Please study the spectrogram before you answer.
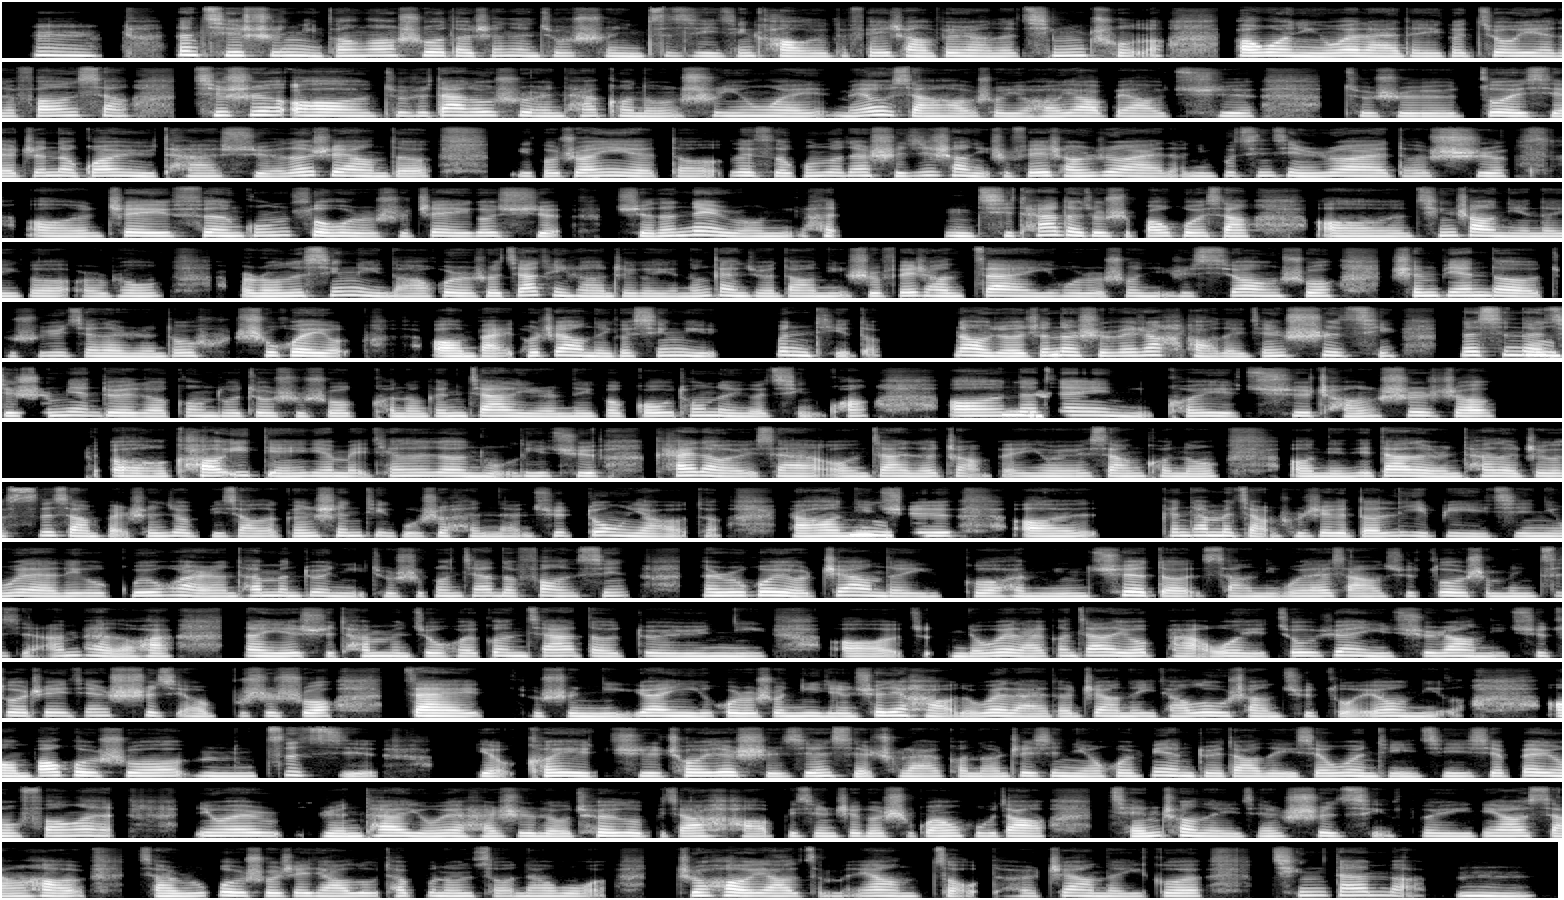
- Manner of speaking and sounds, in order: teeth sucking; other background noise; teeth sucking; teeth sucking; teeth sucking
- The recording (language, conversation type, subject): Chinese, advice, 我该选择回学校继续深造，还是继续工作？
